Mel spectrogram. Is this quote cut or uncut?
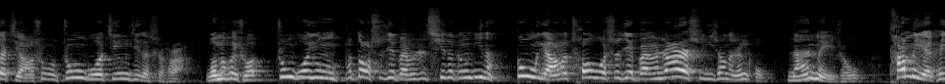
cut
